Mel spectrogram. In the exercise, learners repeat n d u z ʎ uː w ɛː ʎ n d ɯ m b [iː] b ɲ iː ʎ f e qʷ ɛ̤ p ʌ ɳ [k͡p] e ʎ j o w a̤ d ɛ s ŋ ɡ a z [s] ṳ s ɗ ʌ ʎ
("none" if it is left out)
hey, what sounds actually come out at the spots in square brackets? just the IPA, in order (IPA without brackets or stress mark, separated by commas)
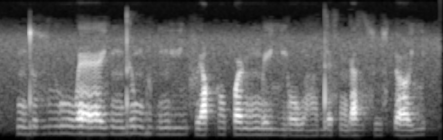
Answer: i, ŋ͡m, s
